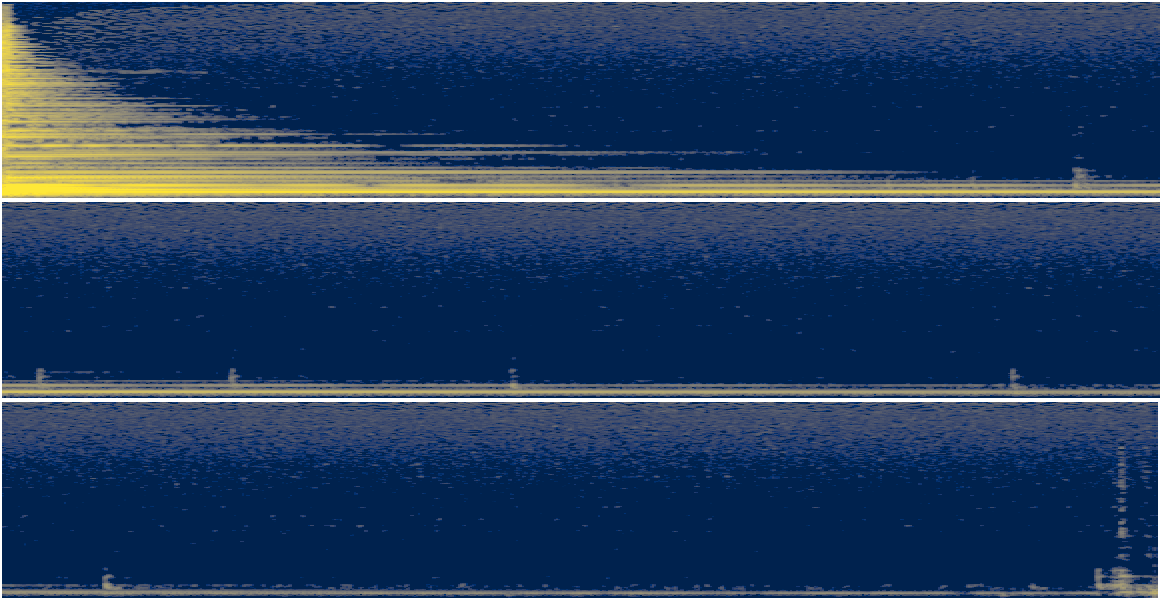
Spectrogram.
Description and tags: Emin full
Standard open E minor chord. Down strum. If any of these samples have any errors or faults, please tell me.
acoustic, clean, guitar, nylon-guitar, open-chords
